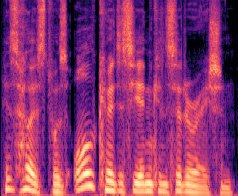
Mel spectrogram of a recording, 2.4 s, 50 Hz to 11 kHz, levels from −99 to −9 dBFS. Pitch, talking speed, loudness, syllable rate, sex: 135 Hz, 175 wpm, -16 LUFS, 5.5 syllables/s, male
